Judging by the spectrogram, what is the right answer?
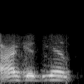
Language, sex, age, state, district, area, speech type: Sindhi, female, 45-60, Gujarat, Junagadh, rural, conversation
